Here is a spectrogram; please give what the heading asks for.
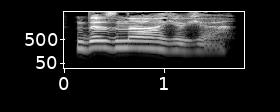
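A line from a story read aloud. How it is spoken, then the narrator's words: Sighed again. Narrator (Russian): Надежда снова вздохнула, ничуть не удивившись Машкиной просьбе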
